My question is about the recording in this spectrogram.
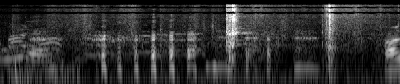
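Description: People talking, with two sharp chops about a second apart in the second half: a machete striking cassava stems.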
